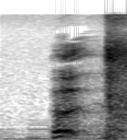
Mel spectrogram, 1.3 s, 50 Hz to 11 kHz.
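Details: Single sneeze filmed in slow motion and played at 50% speed: a drawn-out voiced intake, then a hissing burst of air.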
